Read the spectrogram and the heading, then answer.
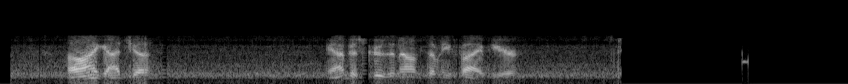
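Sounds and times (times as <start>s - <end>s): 
hissy phone-line noise: 0.1s - 6.2s
speech: 0.7s - 1.6s, 3.3s - 5.3s.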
